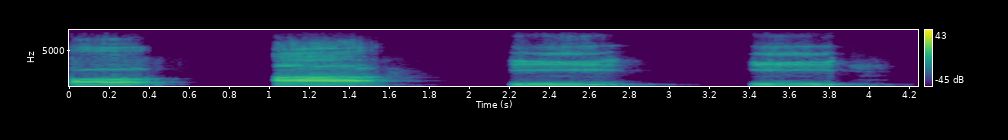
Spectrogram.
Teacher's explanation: इस वर्णों के उच्चारण में आपके जो होंठ है वो गोलाकार नहीं हो रहा है। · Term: अवृतमुखी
